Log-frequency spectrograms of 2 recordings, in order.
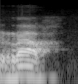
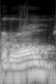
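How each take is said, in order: First: The word ends with an f sound. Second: The word ends with a hard g sound. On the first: The speaker calls it right. "tapi rough" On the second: The speaker calls it wrong. "Bacanya bukan rog ya"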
